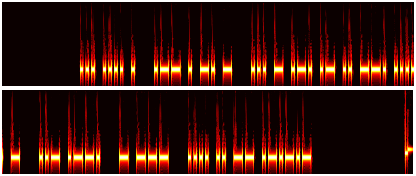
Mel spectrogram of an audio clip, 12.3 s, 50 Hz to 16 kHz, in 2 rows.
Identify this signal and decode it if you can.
Morse code, heard as a keyed tone, about 28 wpm, 700 Hz. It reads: SHE WENT STRAIGHT UP TO HIM.
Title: Sentences from Top 1000 Words - Review Part 6 - 28wpm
